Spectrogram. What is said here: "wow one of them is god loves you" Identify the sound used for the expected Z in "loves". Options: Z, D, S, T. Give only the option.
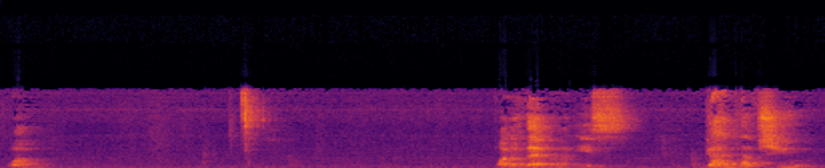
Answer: S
